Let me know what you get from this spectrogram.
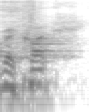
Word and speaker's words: Richard: They tend not to in Guatemala use Ricardo. That's more Mexican than some other Latin American countries. Here they try and pronounce my name like Richard, Richard. – something like that, you know.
